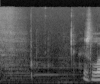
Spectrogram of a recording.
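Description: A last stroke of a bristle shoe brush over a leather dress shoe, buffing off cream polish to a soft shine, fading out within the first half-second; faint background music follows and a man begins speaking near the end.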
